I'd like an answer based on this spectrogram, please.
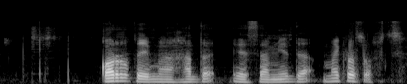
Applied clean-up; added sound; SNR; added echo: neural separator model SepFormer DNS4.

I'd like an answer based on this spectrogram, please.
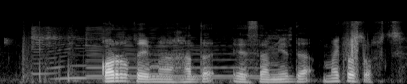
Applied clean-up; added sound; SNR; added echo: none; Guitar; 14 dB; none.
